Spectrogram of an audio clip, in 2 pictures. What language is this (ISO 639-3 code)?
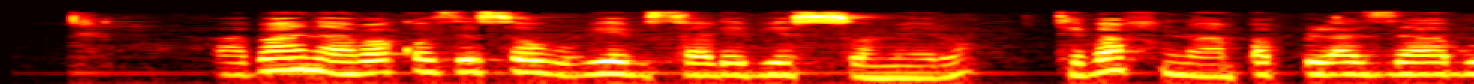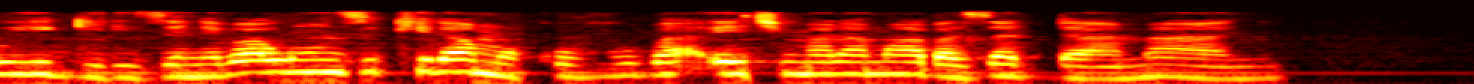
lug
